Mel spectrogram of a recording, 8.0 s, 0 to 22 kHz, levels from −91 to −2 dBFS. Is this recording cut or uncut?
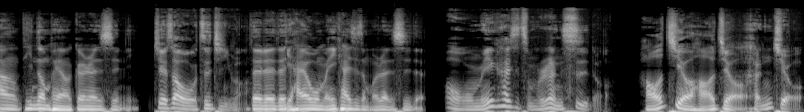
cut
